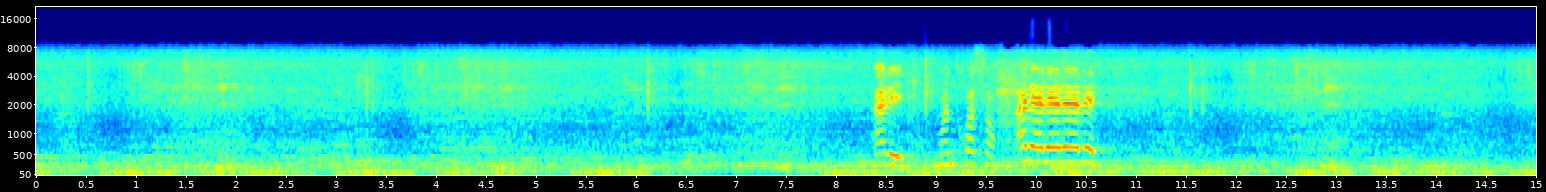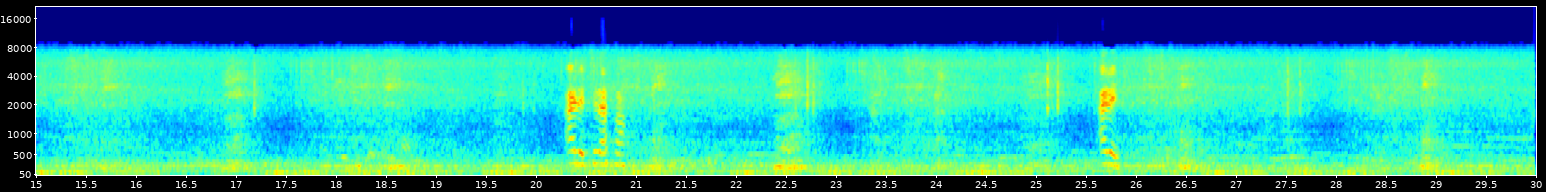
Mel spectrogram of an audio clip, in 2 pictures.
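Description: A rowing machine's flywheel whirs and surges with each stroke.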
